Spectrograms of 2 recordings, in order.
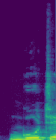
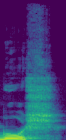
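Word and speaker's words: gauche: गोचे नहीं है ये। इसका प्रोनाउंसिएशन है गोश।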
